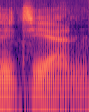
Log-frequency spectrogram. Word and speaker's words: Etienne: Etienne? Travis Etienne, yeah.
